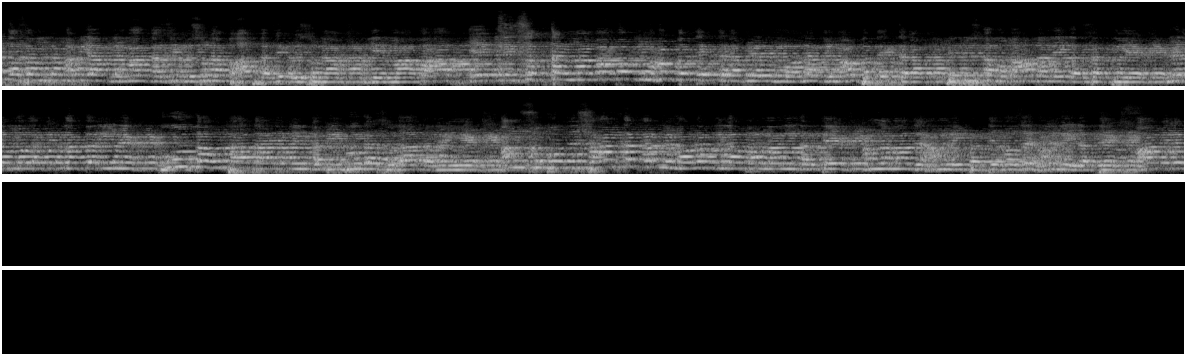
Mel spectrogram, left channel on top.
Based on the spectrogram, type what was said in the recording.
قسم۔ ابھی آپ نے ماں کا ذکر سنا، باپ کا ذکر سنا، یہ ماں باپ ایک نہیں 70 ماں باپوں کی محبت ایک طرف، میرے مولا کی محبت ایک طرف، پھر اس کا مقابلہ نہیں کر سکتی ہے۔ میرا مولا کتنا کریم ہے، بھوکا اٹھاتا ہے لیکن کبھی بھوکا سلاتا نہیں ہے۔ ہم صبح سے شام تک اپنے مولا کی نافرمانی کرتے، ہم نمازیں ہم نہیں پڑھتے، روزے ہم نہیں رکھتے۔ ہاں میرے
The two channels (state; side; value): silent; right; digital silence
